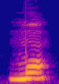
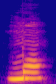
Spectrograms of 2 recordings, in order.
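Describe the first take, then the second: First: The word has its pronunciation used before nouns. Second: The word has its pronunciation used before nouns.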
